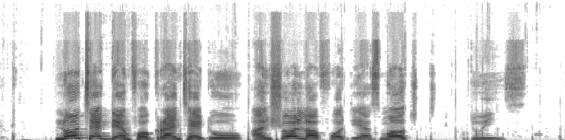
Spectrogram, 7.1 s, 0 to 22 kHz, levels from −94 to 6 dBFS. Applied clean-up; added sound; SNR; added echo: classical method spectral subtraction.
